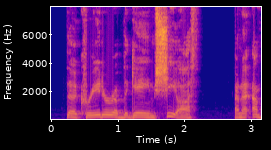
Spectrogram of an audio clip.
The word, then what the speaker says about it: SHIATH: But um I'm being joined here by the creator of the game Sheth and I'm pronouncing that right? Right. Yep. She yep. Yep. I'm Sheth.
